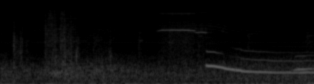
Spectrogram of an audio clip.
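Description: A dog in the video game Dragon Age Origins whimpers with a thin, rising-then-falling whine near the end, preceded by soft snuffling and low ambient game sound.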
